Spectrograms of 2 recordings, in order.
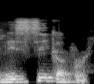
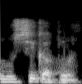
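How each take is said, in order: First: The first syllable is pronounced 'ri'. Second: The first syllable is pronounced 'ru'. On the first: This is how other speakers say it. "କିନ୍ତୁ ସେମାନେ କହନ୍ତି" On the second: This is how Odia speakers say it. "ଋଷି ଆମେ କହିଥାଉ"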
